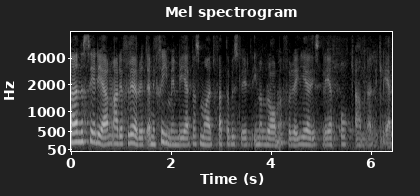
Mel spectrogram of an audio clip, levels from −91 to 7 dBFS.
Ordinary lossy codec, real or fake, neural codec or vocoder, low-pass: none; fake; codec, 24 kHz, 0.9 kbps, WavTokenizer, medium speech release version 2; 7.2 kHz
